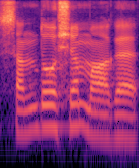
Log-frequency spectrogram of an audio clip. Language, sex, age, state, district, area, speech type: Tamil, male, 18-30, Tamil Nadu, Pudukkottai, rural, read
